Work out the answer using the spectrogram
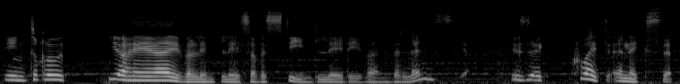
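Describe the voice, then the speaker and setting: A man voicing a haughty noblewoman planetary governor in a forced deep mock-Russian accent, reading game dialogue slowly and formally. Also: very animated, a little mellow, faint music behind. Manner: formal, slow, solemn delivery.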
